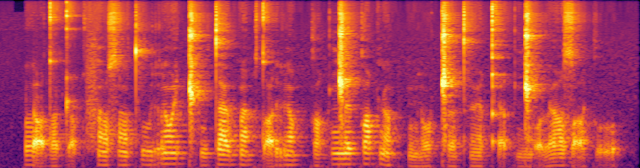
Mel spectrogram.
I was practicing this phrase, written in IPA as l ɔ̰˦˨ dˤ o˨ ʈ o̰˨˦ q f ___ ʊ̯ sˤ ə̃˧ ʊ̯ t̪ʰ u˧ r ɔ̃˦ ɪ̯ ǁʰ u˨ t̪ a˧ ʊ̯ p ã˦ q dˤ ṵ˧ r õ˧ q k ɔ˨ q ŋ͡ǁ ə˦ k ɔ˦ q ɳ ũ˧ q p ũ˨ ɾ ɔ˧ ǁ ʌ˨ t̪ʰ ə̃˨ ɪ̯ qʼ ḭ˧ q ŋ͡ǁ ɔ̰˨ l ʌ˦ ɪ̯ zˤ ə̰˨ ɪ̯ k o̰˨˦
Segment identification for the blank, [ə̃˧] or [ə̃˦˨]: ə̃˧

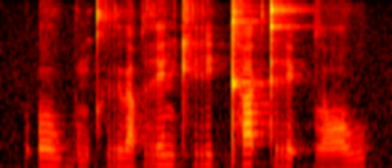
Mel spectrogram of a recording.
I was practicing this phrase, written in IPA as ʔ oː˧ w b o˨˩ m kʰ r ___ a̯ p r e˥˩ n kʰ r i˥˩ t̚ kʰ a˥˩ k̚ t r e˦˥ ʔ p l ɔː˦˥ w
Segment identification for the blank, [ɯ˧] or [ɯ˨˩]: ɯ˧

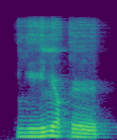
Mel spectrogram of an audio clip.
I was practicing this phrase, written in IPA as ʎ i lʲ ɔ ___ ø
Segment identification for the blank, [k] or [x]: k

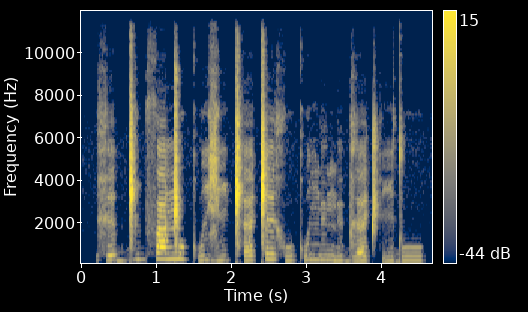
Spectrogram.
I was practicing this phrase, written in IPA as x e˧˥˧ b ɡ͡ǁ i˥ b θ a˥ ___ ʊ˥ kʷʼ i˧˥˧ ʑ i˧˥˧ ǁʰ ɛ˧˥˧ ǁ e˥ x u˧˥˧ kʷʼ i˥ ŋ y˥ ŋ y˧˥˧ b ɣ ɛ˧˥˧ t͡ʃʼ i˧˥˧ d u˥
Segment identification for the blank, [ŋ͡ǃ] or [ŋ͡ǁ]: ŋ͡ǁ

